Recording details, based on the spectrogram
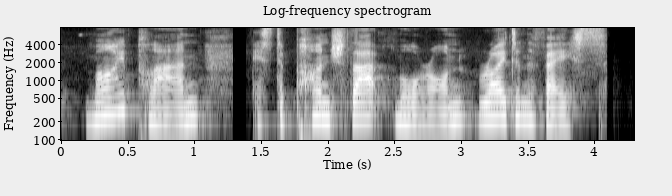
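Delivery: very quiet, slow, hushed undertone. Voicing a character telling the group a plan: said very quietly. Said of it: "she's gonna say this very quietly".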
